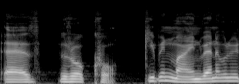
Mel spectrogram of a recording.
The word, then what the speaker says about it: rojo: number three that is J is pronounced as k h in Spanish okay read in English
